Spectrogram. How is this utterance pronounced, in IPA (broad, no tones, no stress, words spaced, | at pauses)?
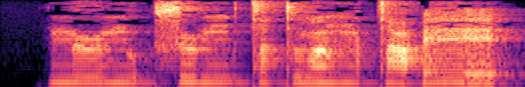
nə˞ nuʔsə˞ ŋʊtʊtˤvũ ŋɪtˤæʔɛː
